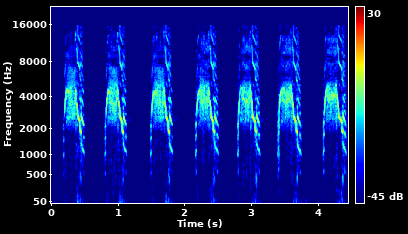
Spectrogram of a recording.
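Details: Young golden eagle in Bucovina screaming loudly at its nest as the mother arrives with magpie prey; seven harsh, high, downward-sliding screams, evenly spaced about two-thirds of a second apart, nothing else audible.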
